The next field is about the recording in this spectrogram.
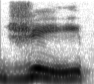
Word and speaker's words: ghee: I call it G, but I spell it G-H-E-E. It's like G.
